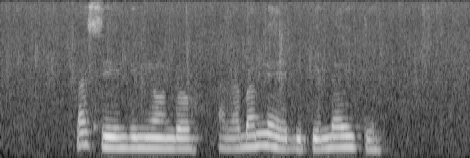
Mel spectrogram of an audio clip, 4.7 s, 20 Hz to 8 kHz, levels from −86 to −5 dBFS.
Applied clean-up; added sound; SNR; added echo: none; Water; 10 dB; none.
